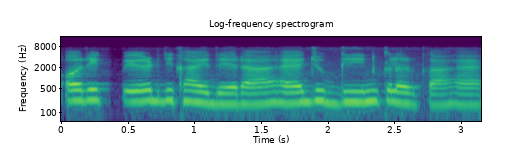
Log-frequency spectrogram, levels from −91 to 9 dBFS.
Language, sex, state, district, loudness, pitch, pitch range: Hindi, female, Punjab, Fazilka, -16 LUFS, 210 Hz, 185-225 Hz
